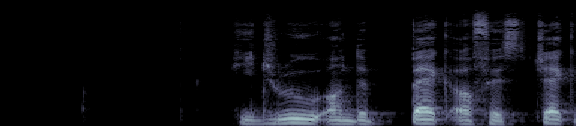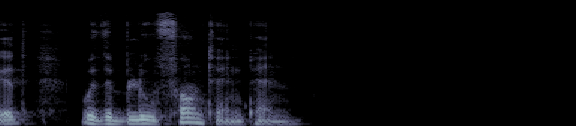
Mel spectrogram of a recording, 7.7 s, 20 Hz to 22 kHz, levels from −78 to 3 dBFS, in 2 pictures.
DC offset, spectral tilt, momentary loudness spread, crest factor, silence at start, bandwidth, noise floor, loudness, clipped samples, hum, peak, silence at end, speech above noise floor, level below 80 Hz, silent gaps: under 0.1%; -5.5 dB/octave; 14 LU; 22 dB; 1.55 s; 15 kHz; -82 dBFS; -28 LUFS; under 0.1%; none; -8 dBFS; 1.85 s; 54 dB; -64 dBFS; none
